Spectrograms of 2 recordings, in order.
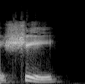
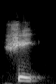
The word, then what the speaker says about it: Xi: And interestingly, there's a specific Chinese pronunciation of the name Xi, which is English and American will say she. There is a more specifically Chinese. Let me try to imitate it. Something like, she.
